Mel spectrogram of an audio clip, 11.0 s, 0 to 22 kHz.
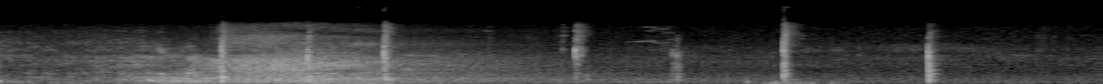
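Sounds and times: rushing noise: 0:00.7 - 0:05.7.

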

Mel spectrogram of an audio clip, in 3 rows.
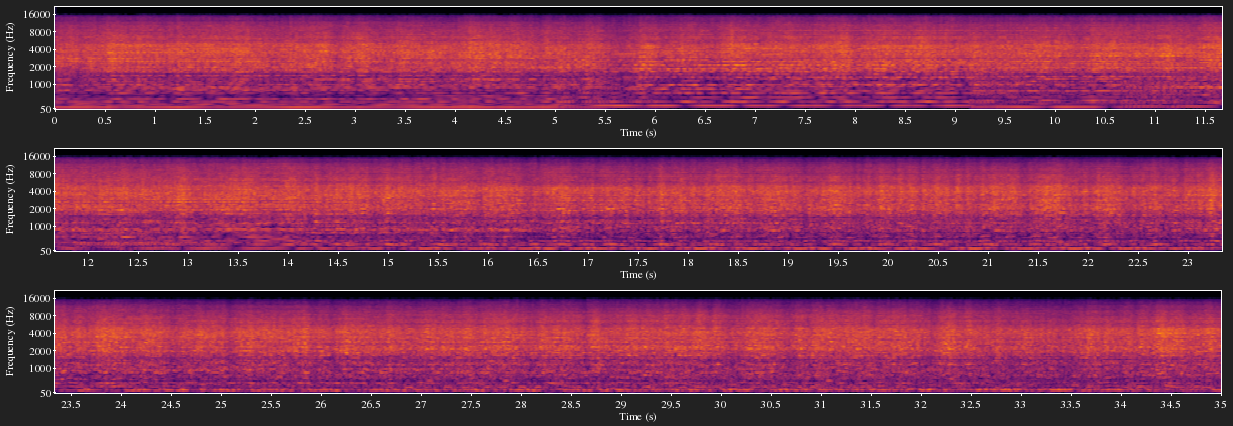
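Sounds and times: electric guitar music: 0:00.0 - 0:35.0.

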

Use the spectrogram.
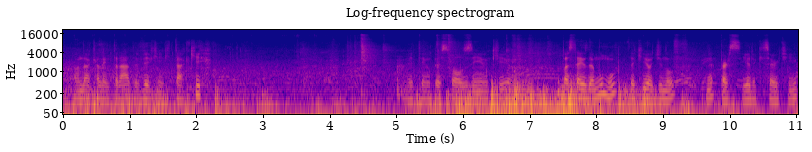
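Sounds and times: low rumble on microphone: 0:00.0 - 0:10.2
faint distant voices: 0:00.0 - 0:11.0.

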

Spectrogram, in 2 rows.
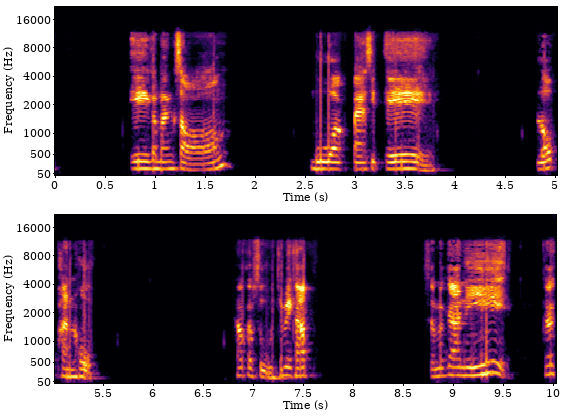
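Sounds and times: man speaking: 0:00.8 - 0:01.9, 0:02.5 - 0:04.1, 0:04.8 - 0:05.7, 0:06.8 - 0:07.8, 0:08.7 - 0:10.0.

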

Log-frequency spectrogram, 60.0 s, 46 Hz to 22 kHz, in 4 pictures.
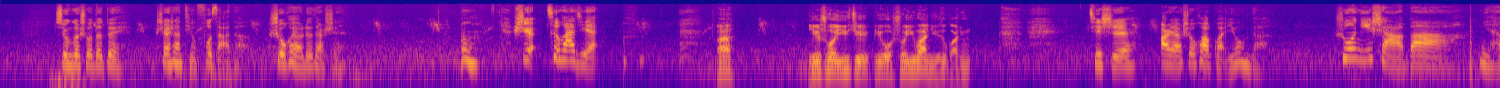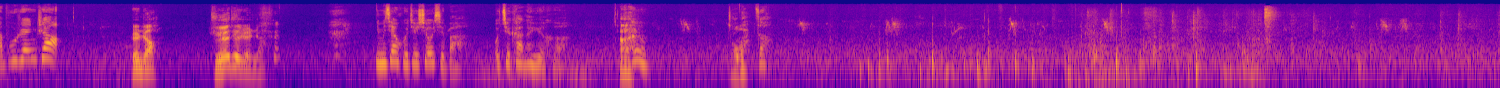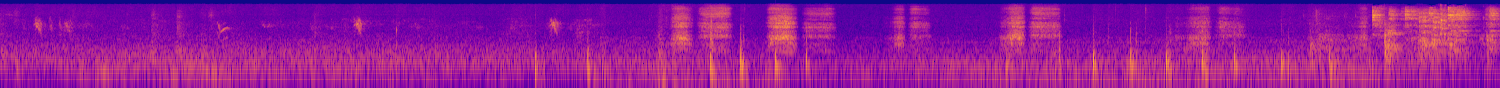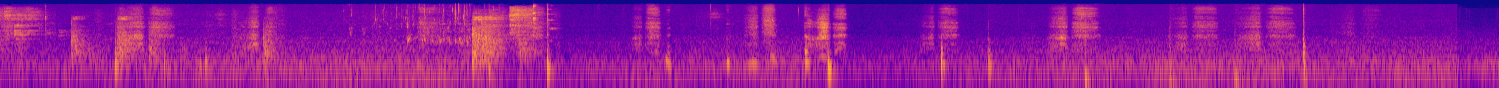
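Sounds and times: footsteps on wooden boards: 0:23.1 - 0:34.1, 0:35.2 - 0:38.4, 0:40.0 - 0:44.4, 0:45.7 - 0:49.0, 0:54.3 - 0:56.0, 0:56.6 - 0:58.2.

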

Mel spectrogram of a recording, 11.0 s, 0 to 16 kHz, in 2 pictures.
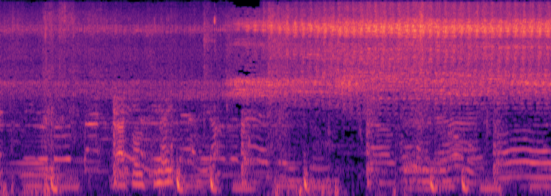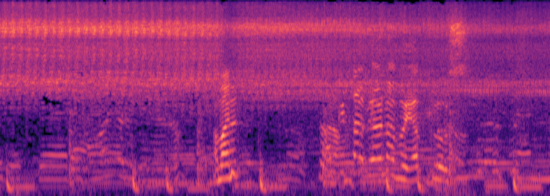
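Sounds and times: faint voices talking: 0:00.0 - 0:11.0
high-pitched insect chorus: 0:00.0 - 0:11.0.

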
